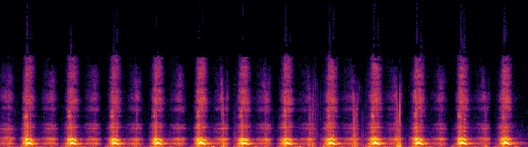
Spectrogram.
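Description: Rhythmic sharp breaths during a breathing exercise, about a dozen forceful inhale-exhale bursts at a steady, roughly half-second-spaced pace, close and loud with no talk.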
